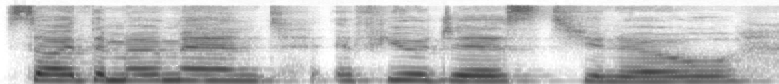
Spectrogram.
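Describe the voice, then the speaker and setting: A woman's voice: a little high, little pitch movement, measured pace, warm tone, clean tone. A woman in her thirties from Germany, a life coach answering interview questions in a hesitant way, with many fillers and restarts.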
